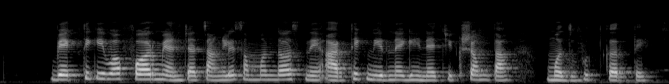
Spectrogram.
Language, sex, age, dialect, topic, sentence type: Marathi, female, 25-30, Varhadi, banking, statement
